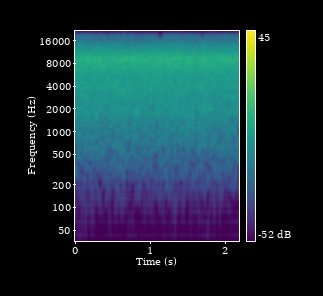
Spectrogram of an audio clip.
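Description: Rainwater runoff trickles beside a hiking trail in the Catskills, a steady, close, hissing wash of water with no pauses and no voices.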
